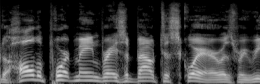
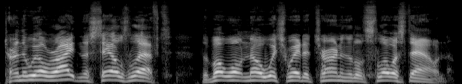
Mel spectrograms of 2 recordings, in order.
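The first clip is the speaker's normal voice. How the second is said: raised-pitch urgent instructions; called-out order; 8 semitones higher, 3 dB louder than usual. Acted. Barnabas instructs Carly in the riptide, calling urgently. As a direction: keep the commands coming briskly.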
